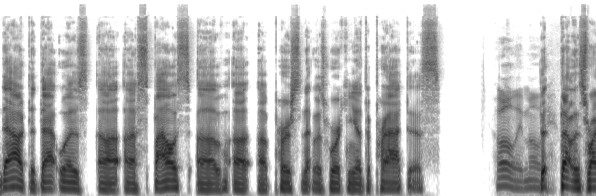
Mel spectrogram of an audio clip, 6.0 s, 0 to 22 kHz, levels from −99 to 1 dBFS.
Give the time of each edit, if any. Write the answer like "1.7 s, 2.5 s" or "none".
none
